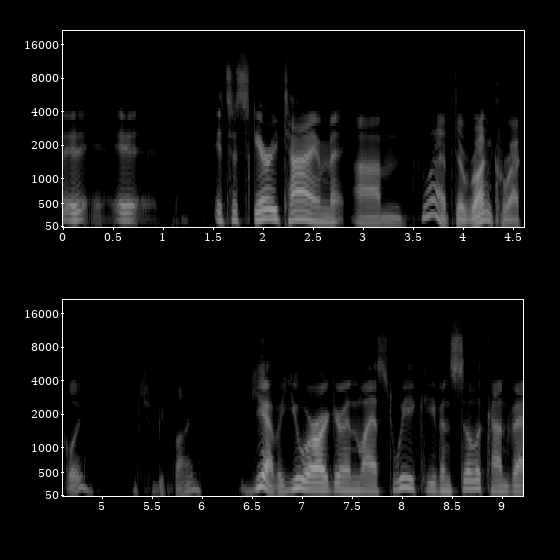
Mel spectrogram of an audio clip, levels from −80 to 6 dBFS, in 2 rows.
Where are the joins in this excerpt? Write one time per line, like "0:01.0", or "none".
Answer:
0:02.8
